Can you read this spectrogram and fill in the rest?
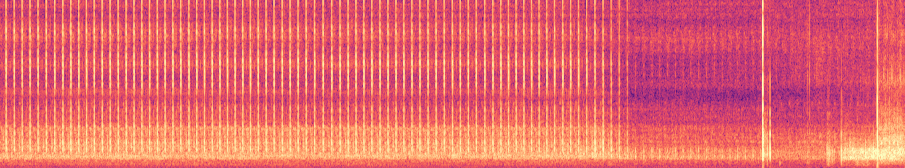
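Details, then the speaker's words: New motorcycle engine heard through a listening probe: fast, even, steady ticking from internal and valvetrain parts. Normal noise; the engine has no fault. "o elton estes ruídos que eu acabei de ouvir mesmo a moto sendo nova isso significa que o motor está com problema claro que não"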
